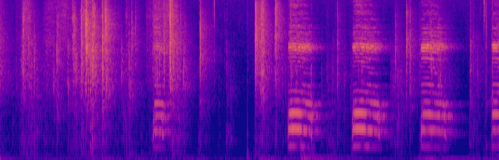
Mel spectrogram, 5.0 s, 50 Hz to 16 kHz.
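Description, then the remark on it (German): Busy crinkling of Christmas wrapping paper around a cylindrical package about 30 cm long, soft at the top, being felt by hand for a couple of seconds, then a series of loud, squeaky honking bursts in a quick rhythm as the rustling continues. “Schön eingepackt in Weihnachtspapier.”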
